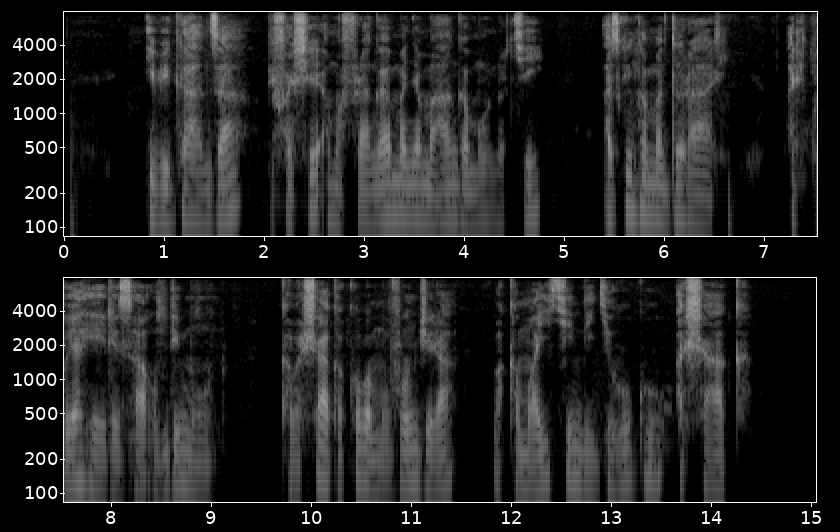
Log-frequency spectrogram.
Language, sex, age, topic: Kinyarwanda, male, 18-24, finance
